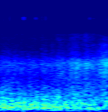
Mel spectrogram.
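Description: Strong wind at a beach buffets the microphone in a loud, continuous low rumble and roar, with no voices.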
